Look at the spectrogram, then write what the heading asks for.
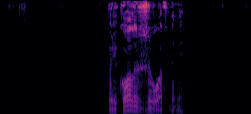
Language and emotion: Russian, neutral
